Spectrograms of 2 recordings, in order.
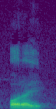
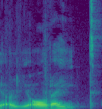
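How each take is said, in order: First: "All right" with the T dropped from the back of the throat; Scottish "all right". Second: "Are you all right?" with a crisp, fully sounded T; crisp English T. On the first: Teaching Scottish speech, a glottal "All right". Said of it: "Just say it like". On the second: Mocking shows, a carefully pronounced T. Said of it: "I didn't say". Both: Shown as a demonstration.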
